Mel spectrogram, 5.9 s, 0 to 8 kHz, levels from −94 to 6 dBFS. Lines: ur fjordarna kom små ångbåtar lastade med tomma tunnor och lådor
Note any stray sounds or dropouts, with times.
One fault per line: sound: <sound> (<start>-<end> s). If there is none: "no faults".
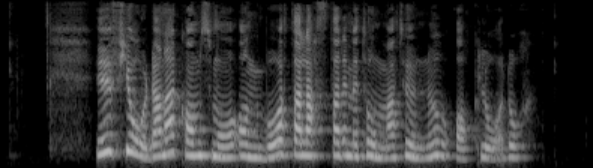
no faults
